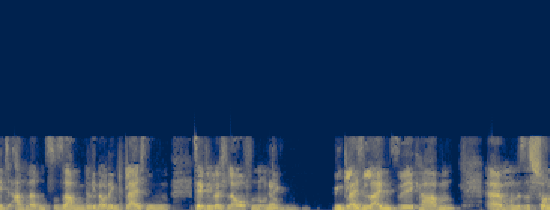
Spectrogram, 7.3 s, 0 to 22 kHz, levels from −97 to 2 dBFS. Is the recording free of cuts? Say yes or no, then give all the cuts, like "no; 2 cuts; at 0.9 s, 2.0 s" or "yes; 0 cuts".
no; 2 cuts; at 1.1 s, 2.5 s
